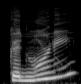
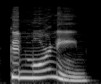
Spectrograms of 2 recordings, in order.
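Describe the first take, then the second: First: It sounds like a question. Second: It sounds warm and friendly.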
